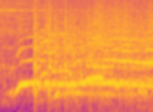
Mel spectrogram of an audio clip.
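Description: A crowd of people cheering and shouting together, breaking out suddenly about half a second in and staying loud.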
